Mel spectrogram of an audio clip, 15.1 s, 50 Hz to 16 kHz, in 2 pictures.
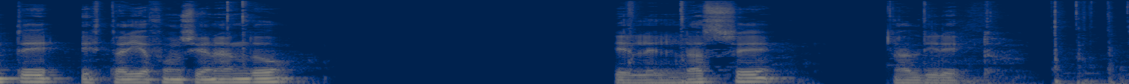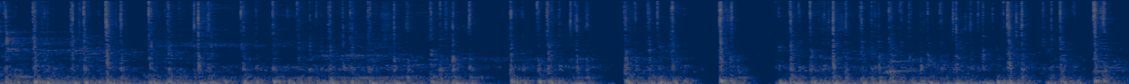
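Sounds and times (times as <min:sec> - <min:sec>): computer keyboard typing: 0:07.0 - 0:15.0.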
